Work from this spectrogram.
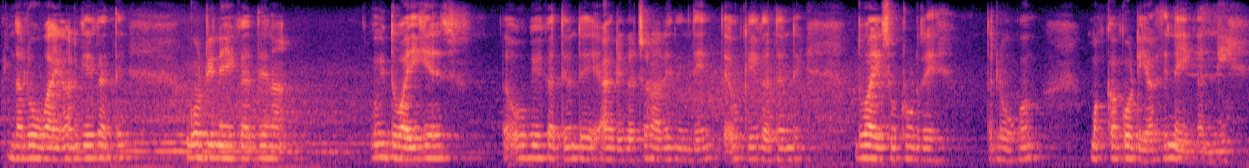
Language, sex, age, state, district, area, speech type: Dogri, female, 30-45, Jammu and Kashmir, Reasi, rural, spontaneous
